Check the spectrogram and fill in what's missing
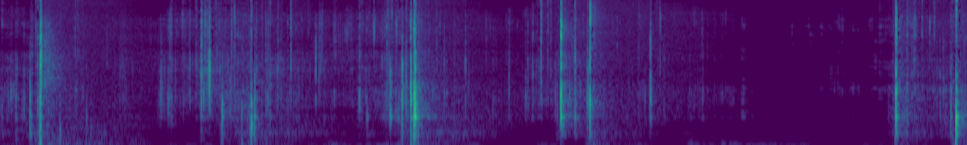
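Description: A small, filled Blutorange paper tea bag is held upright in both hands while the fingertips squeeze and crinkle the paper. Short, dry crackles and crunches come in bursts separated by brief silences, with a few sharper snaps standing out. The sound is quiet, bright and papery, with almost no low end.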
